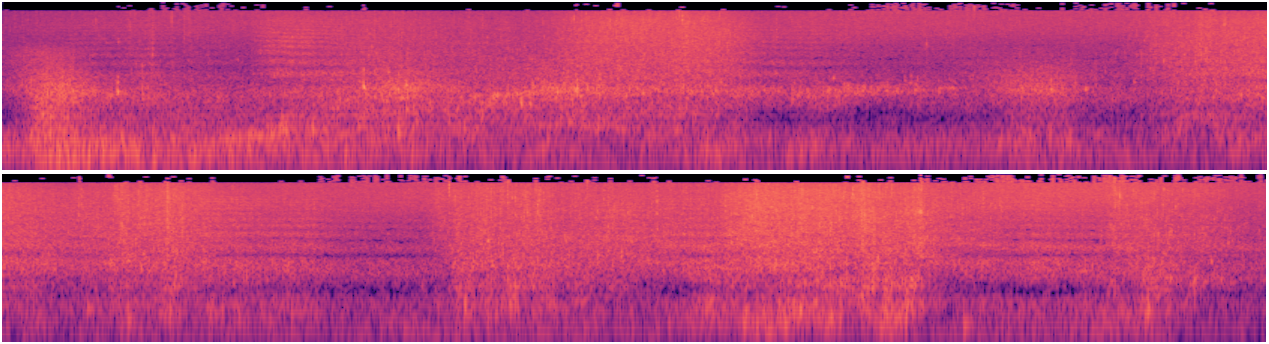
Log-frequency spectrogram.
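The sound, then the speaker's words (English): Waves on a North Sea beach at Blyth on the Northumberland coast, with broad washing surges that rise and fade every few seconds over a steady low rumble. “After a day working in my studio, I often come out here to the beach at Blyth on the Northumberland coast.”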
